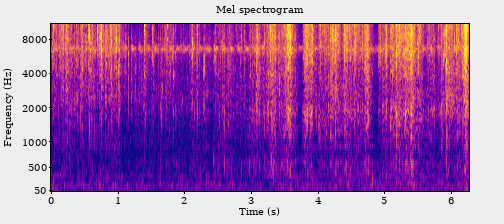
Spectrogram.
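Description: Clear plastic protective bag around a laptop crinkling as hands handle and shift it, with a few louder rustles in the second half.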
